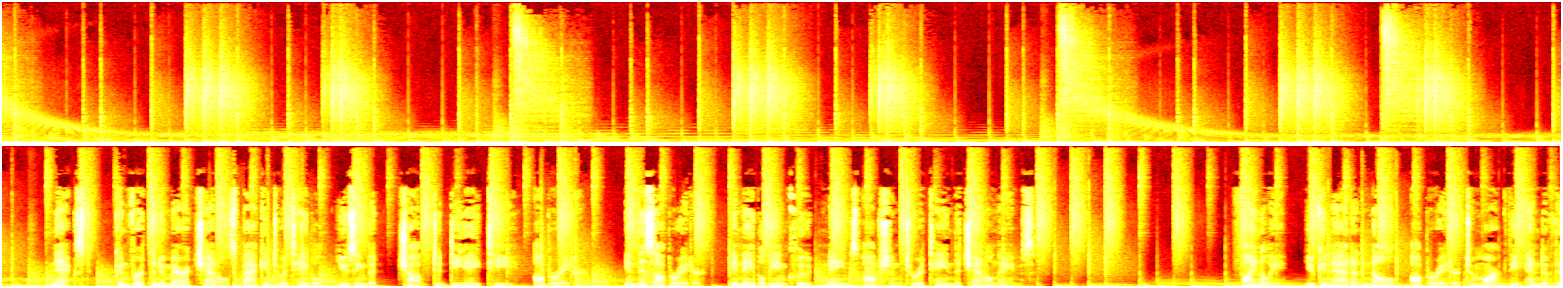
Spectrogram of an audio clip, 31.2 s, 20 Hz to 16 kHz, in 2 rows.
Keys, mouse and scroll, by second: 1.5 click, 2.3 click, 2.9 space, 3.7 shift+=, 4.1 space, 5.0 ctrl+v, 5.7 BackSpace, 6.8-8.0 typing, 8.9 Return, 11.1 Return, 11.6 click, 12.2 click, 17.3 right click, 18.2 right click, 19.1 click, 20.9 click.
